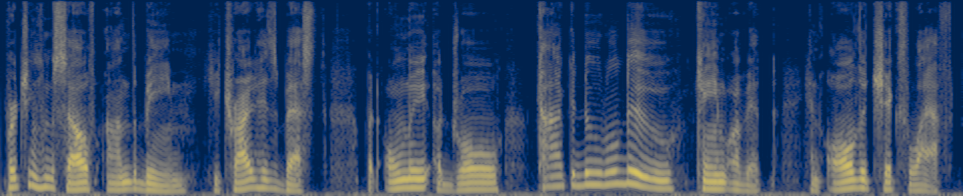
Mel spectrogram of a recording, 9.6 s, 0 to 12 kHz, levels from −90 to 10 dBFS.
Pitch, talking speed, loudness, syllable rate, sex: 135 Hz, 155 wpm, -18 LUFS, 3.9 syllables/s, male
